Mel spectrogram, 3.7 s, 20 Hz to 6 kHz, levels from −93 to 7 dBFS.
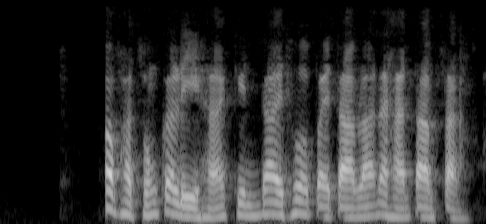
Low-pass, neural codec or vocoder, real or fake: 5.4 kHz; none; real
